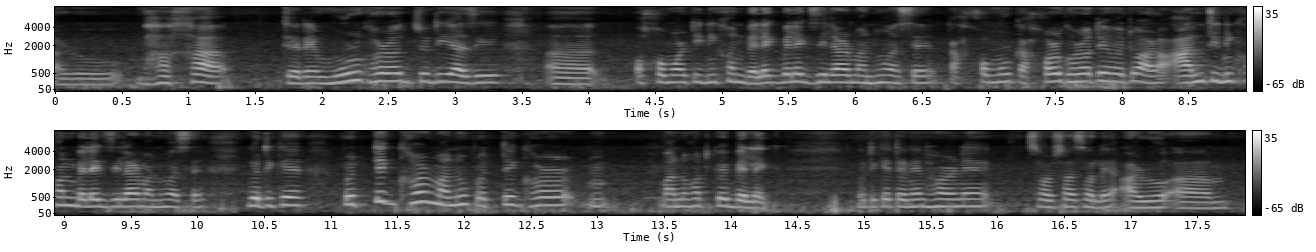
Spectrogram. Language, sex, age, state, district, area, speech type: Assamese, female, 18-30, Assam, Kamrup Metropolitan, urban, spontaneous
